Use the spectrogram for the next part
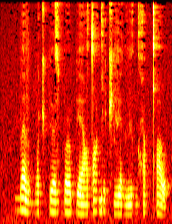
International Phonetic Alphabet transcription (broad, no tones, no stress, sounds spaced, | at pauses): b ɛ v b ɔ t͡ʃ pʲ ə˞ z p ə˞ pʲ æ tˤ ʊ ɡ i t͡ʃ vʲ æ ɡ vʲ u ɡ ħ ə ɡ qʰ ʊ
